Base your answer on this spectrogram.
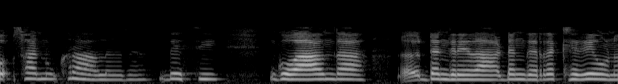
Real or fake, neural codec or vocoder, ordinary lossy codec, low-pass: real; none; MP3, 24 kbps; 7.2 kHz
